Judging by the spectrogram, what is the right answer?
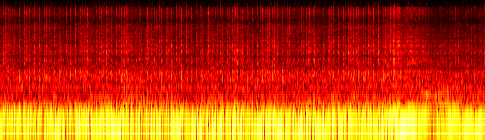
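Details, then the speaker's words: Restored Chevy SS straight-six after lowering the fuel level: deep, even idle burble picking up crisply on a throttle blip, no knocks or misses; runs healthy. "Yes, very good, I have already managed to revive the Chevi's engine again. You can hear it and it sounds very good. It even has a very good reaction."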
